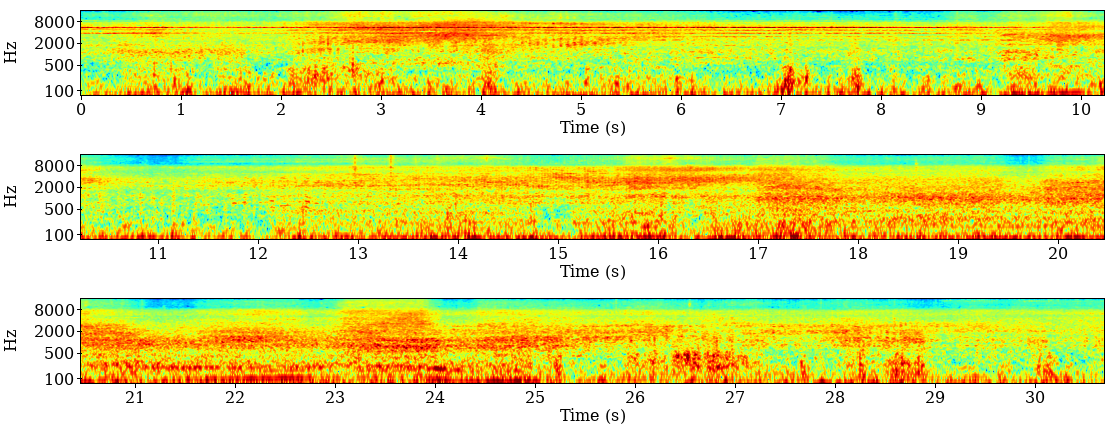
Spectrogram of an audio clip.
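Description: Road traffic passing along a busy town road, a steady rumble of cars and engines. A high steady whine runs through the first ten seconds or so and then stops, and a heavier engine's hum passes in the middle.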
